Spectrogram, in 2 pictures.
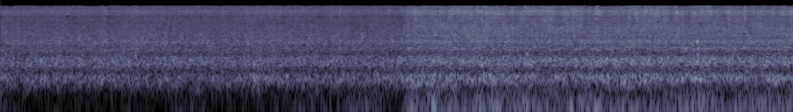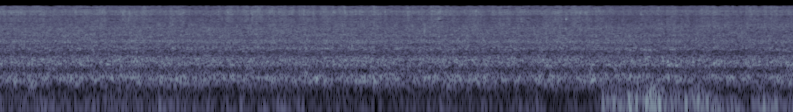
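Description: A shallow river rushes steadily over rocks.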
